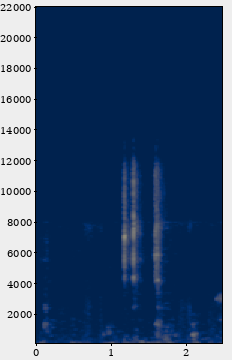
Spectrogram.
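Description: Near silence, broken by three faint, short clicks a little past a second in.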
